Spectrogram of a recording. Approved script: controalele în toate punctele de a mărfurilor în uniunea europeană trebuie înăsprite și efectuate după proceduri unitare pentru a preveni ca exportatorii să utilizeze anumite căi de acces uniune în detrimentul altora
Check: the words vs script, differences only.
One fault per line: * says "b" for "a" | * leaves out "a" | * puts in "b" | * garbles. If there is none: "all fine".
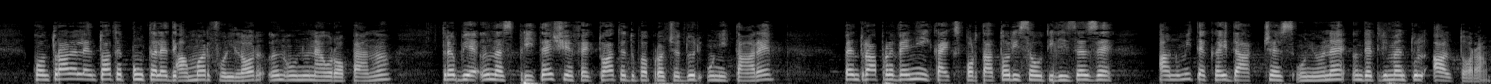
all fine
